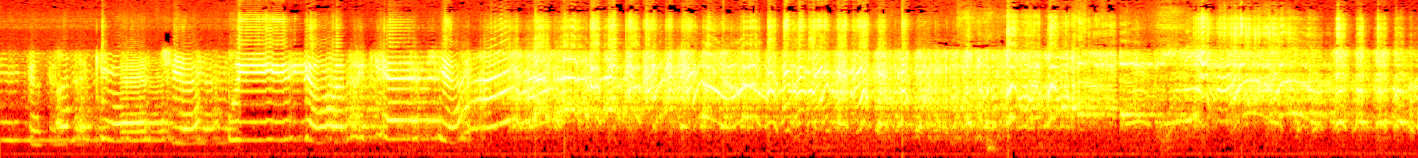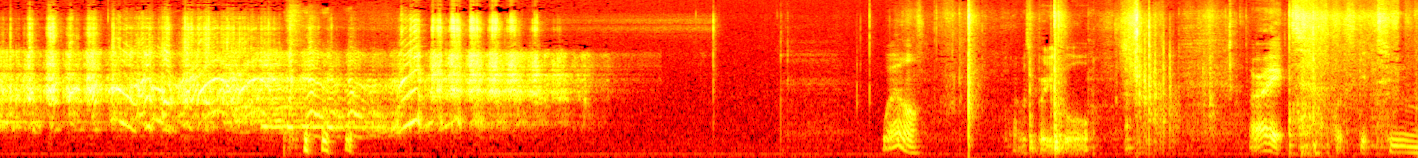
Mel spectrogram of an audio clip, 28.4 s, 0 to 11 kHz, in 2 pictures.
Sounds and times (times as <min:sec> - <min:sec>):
Inside, small room: 0:00.0 - 0:28.3.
